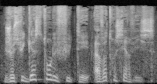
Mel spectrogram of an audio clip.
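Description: A man's voice: medium pitch, huge pitch swings, normal speed, a little mellow, slight background noise, voice pushed up. A man voicing a clever, polite male detective who asks courteous, probing questions. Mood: inquisitive. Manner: courteous and inquisitive.

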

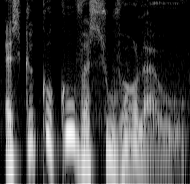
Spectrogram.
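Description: A sharp, courteous storybook detective, voiced by a male narrator, lifting his voice brightly above his usual low tone. He questions everyone with lively curiosity. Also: normal speed, husky. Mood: inquisitive. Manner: courteous and inquisitive. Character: clever, polite male detective.

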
